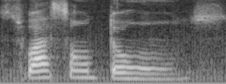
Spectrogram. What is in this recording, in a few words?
"soixante onze", French; Numbers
